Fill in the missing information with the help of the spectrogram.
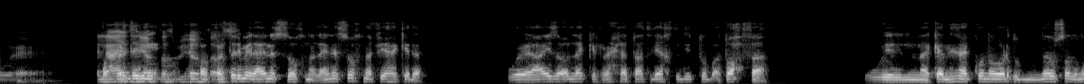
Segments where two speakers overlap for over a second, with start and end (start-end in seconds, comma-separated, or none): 1.1-2.4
